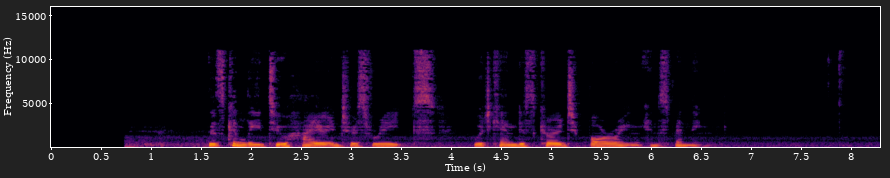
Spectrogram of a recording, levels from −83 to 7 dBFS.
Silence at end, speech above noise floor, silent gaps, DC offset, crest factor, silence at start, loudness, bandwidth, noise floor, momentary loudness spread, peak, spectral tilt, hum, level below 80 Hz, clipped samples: 1.7 s; 35 dB; none; under 0.1%; 20 dB; 0.75 s; -23 LUFS; 11.5 kHz; -57 dBFS; 11 LU; -4 dBFS; -7 dB/octave; none; -70 dBFS; under 0.1%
